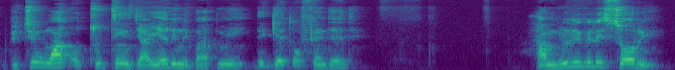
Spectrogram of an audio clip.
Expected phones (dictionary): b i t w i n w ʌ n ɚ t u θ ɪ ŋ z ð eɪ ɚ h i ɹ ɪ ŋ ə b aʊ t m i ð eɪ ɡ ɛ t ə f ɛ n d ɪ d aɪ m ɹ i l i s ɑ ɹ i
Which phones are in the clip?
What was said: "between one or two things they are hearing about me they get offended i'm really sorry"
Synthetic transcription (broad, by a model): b i t w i n w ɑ n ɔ t u t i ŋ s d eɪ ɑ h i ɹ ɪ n ə b aʊ t m i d eɪ ɡ ɛ t ə f ɛ n d ɪ d aɪ m ɹ i l i s ɑ ɹ i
